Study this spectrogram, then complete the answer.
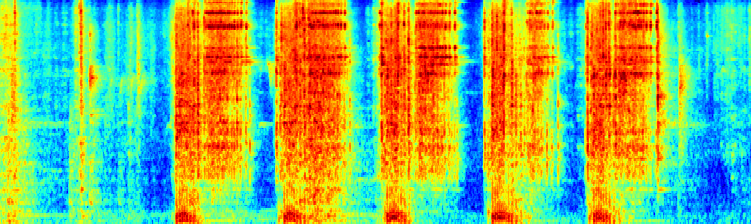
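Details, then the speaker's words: Curb-found Mantis-style tiller, two-stroke Tecumseh engine, choke at half position, before carburetor work: five hard pull-start bursts, sputters and spits but never catches; starter rope then fails, recoil dogs need cleaning; engine fails to start. "Tell you what though, she is trying to start. I can hear it. It kind of spit a couple of times."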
